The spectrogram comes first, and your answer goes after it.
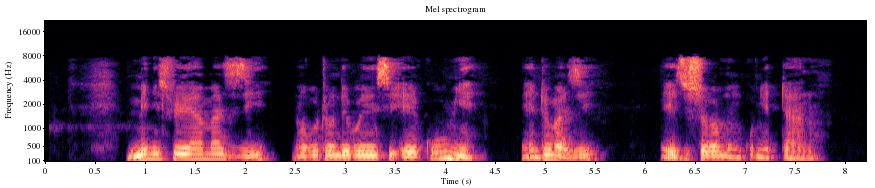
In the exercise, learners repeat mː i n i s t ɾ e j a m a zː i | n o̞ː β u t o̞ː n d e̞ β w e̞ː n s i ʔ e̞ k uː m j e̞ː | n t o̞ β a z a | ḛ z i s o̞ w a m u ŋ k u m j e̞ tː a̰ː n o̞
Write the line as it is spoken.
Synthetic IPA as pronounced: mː i n i s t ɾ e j a m a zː i | n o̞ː β u t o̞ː n d e̞ β w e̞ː n s i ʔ e̞ k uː m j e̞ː | n t o̞ β a z i | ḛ z i s o̞ β a m u ŋ k u m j e̞ tː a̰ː n o̞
